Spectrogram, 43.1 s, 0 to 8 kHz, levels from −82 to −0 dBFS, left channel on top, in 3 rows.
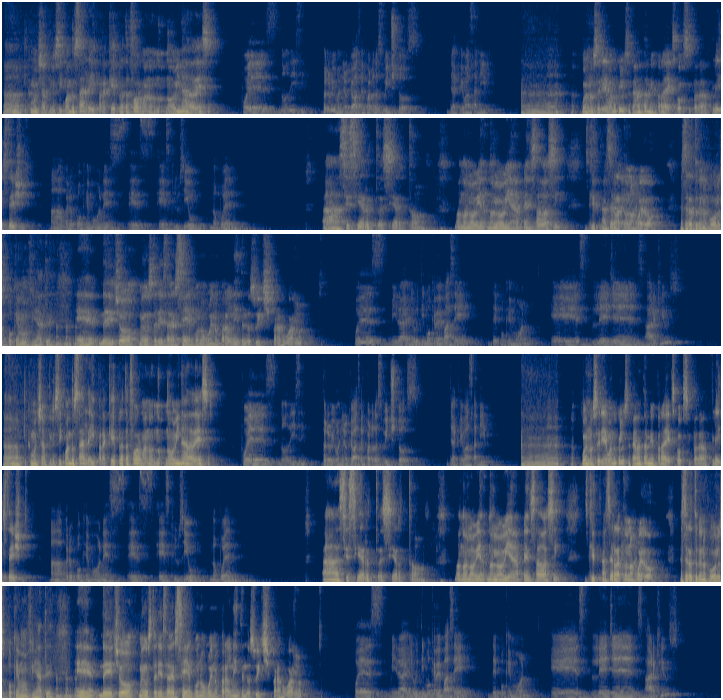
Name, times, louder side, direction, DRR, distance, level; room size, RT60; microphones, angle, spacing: voice 1, 0.0-4.2 10.4-14.8 20.4-20.5 20.8-34.8, right 4 dB, 40° right, 7 dB, 0.4 m, -33 dB
voice 2, 4.8-6.1 6.4-8.3 8.9-9.7 15.3-18.2 18.5-19.1 26.1-27.2 29.8-30.3 35.8-38.0 38.5-39.3 39.7-42.3, right 2 dB, 90° right, 2 dB, 1.4 m, -44 dB
11.0 x 7.6 x 2.8 m, 0.95 s
head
